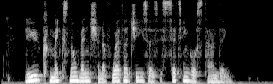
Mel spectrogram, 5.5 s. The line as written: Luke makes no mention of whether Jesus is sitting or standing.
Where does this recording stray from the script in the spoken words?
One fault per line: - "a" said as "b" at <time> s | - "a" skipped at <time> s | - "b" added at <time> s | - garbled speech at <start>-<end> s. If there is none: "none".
none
